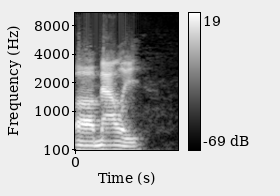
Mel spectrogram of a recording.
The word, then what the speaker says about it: Mahle: Is it Tyler Mahle? Is that how you pronounce it? – Yeah. – Reds pitcher? – Oh, Mally. – Mally? – Yeah.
